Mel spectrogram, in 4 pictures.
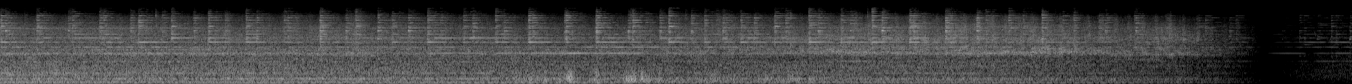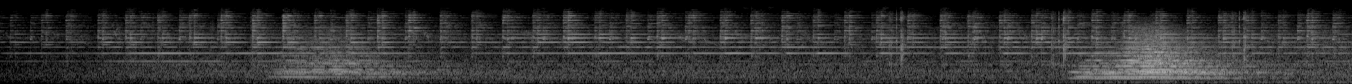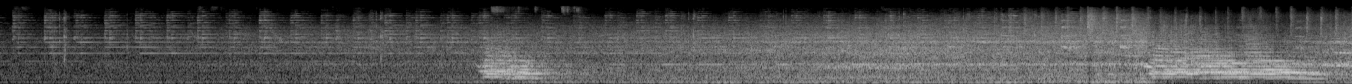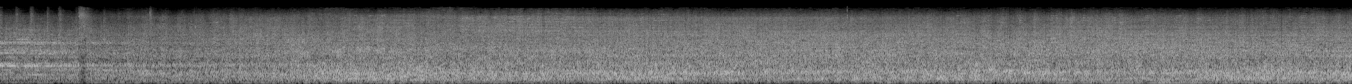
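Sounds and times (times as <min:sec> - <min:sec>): train rumble and wheel clatter: 0:00.0 - 0:12.7, 0:13.3 - 0:54.0
distant locomotive horn: 0:16.3 - 0:17.8, 0:24.2 - 0:26.3, 0:31.8 - 0:33.4, 0:38.2 - 0:41.8.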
